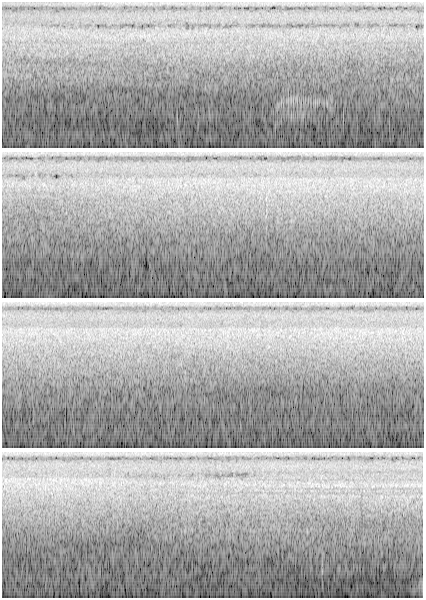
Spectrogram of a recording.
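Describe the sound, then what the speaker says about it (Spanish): The Don Juan waterfalls in El Salvador roar as a continuous, dense rush of falling water, steady and fairly loud throughout with no voices. "Las cascadas de Don Juan."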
